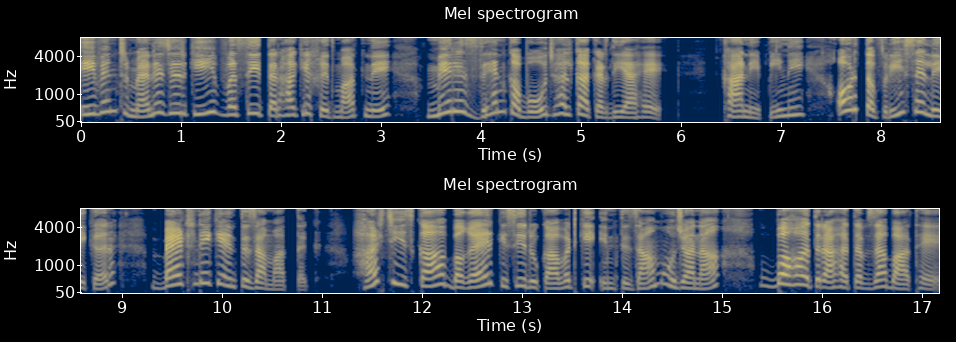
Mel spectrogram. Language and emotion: Urdu, happy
